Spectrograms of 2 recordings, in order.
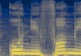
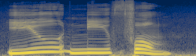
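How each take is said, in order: First: The word begins with a plain u vowel. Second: The word begins with a y sound. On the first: The speaker calls it wrong. "bukan uniform ya" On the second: The speaker calls it right. "yang terdengar pertama kali ya ini huruf y"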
